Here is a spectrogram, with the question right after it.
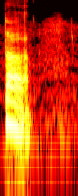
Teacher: زبان کا سرا سامنے کے اوپر والے 2 دانتوں کی جڑ سے لگاتے ہیں تو ادا ہوتا ہے تا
